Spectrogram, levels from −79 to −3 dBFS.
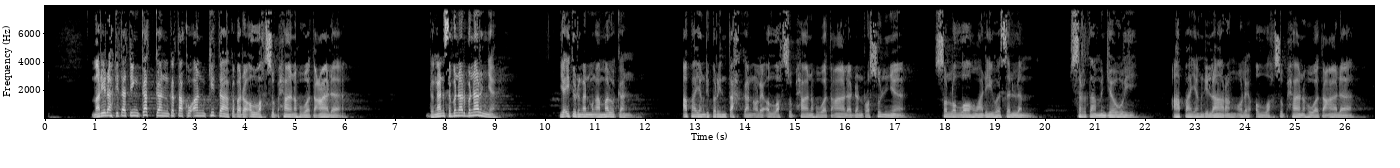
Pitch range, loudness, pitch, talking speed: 105-140 Hz, -24 LUFS, 115 Hz, 85 wpm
